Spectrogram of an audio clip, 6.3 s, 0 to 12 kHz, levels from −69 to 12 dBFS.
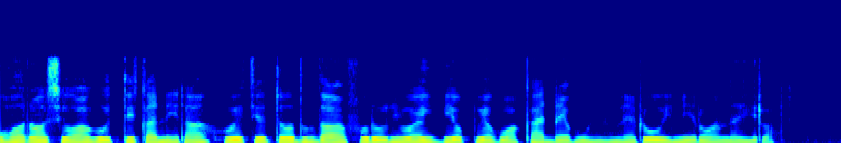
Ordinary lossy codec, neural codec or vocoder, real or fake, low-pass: MP3, 64 kbps; codec, 16 kHz, 1 kbps, FunCodec, trained on Chinese and English, 50 frames a second; fake; 7.2 kHz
